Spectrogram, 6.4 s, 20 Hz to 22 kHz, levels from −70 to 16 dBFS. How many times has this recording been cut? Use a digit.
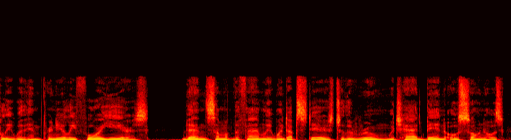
1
